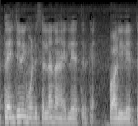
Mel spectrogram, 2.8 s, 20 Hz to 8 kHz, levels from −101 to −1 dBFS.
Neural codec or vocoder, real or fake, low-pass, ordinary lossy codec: none; real; 7.2 kHz; none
